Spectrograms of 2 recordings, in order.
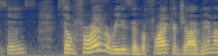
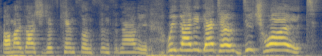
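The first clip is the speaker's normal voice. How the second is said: panicky queen; 6 semitones higher, 5 dB louder than usual. Retold or imitated. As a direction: play a frantic fan who just lost her show. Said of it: "all the queens this year are gonna be like".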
